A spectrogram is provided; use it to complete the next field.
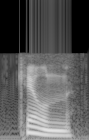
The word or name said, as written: kiln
